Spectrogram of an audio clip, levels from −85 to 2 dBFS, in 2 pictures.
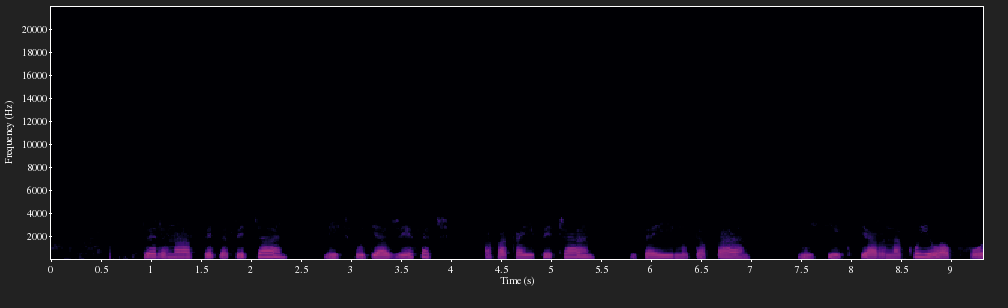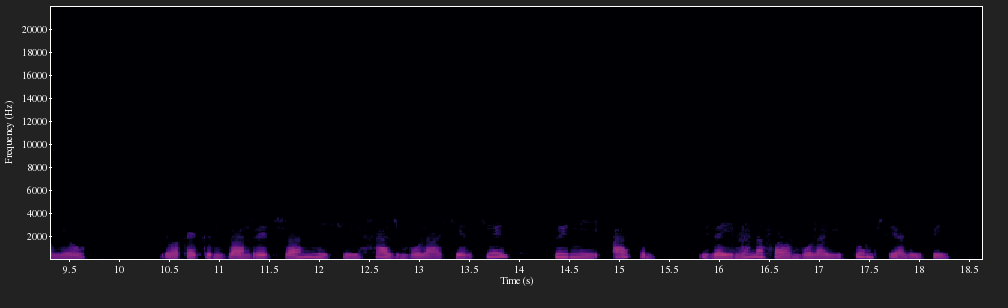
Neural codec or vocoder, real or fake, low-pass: none; real; 3.6 kHz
